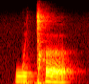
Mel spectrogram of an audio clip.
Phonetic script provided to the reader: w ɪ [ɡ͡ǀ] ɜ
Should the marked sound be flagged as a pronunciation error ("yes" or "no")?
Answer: yes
